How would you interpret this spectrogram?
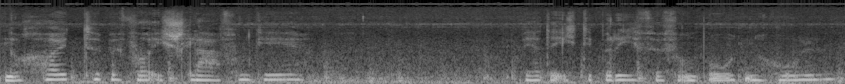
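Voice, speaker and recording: Wistful widow lady, kinda anxious and dreamy, old radio play with loud hiss. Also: mid-range voice, level tone, takes it slowly. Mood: longing. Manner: introspective, musing, often hushed to a whisper. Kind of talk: 1960s German radio drama acting. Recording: noisy vintage radio play recording.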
